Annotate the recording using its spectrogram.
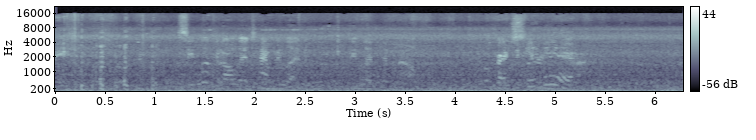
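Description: Steady low rumble of a minivan's engine heard inside the cabin, with faint voices over it.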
